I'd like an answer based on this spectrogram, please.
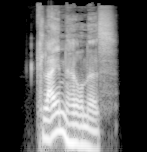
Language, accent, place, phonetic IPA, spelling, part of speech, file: German, Germany, Berlin, [ˈklaɪ̯nˌhɪʁnəs], Kleinhirnes, noun, De-Kleinhirnes.ogg
- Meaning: genitive of Kleinhirn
